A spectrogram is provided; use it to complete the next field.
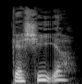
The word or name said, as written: gagere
